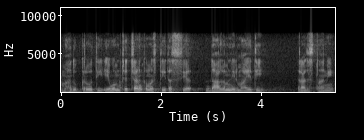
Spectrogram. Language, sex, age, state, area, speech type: Sanskrit, male, 18-30, Rajasthan, rural, spontaneous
